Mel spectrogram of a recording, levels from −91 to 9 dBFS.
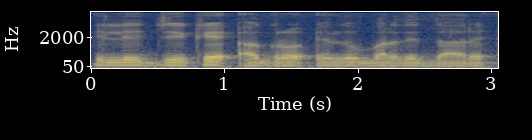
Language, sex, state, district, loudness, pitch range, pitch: Kannada, male, Karnataka, Koppal, -17 LUFS, 95-105 Hz, 95 Hz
